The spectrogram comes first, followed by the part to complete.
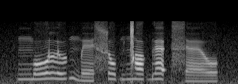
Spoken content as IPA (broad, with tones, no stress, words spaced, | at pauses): ŋ͡mo˧˥lɯ˧˥ŋ͡me˩ so˧bŋ͡ǀʌ˧ ɡɛ˥ʔsɛ˩o̯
